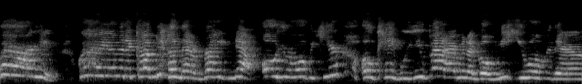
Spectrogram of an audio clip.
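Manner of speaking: fast, high-pitched, enraged dad voice. Retelling how a father reacted to prank callers, imitating an angry dad. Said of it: "he was so pissed off".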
